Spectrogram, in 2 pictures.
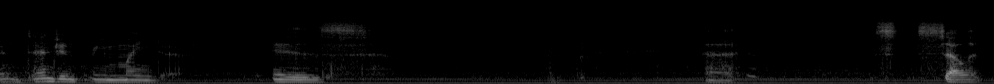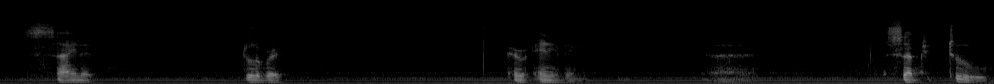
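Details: Man who had a stroke at age 45 when a blood clot cut off circulation to part of his brain, damaging Broca's area and affecting both understanding and expression of language. Broca's aphasia.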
